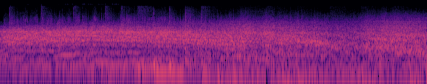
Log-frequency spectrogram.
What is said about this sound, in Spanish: Así suena uno de los aviones de Iberia cuando despega. No suena ni en español ni en inglés, suena a turbinas.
